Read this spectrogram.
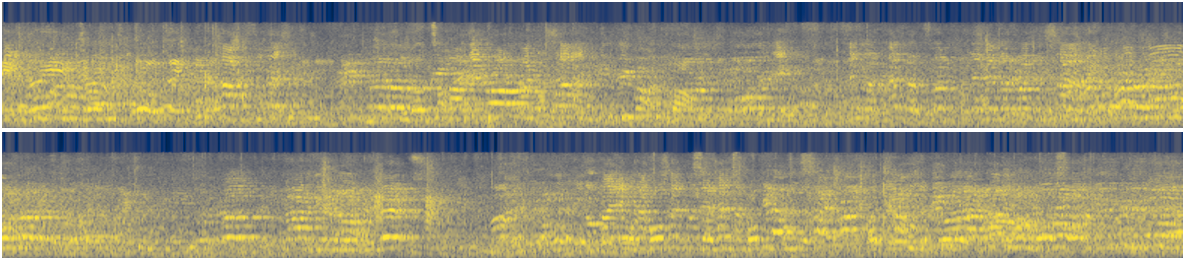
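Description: A crowd of spectators shouts and cheers throughout in a large echoing hall.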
